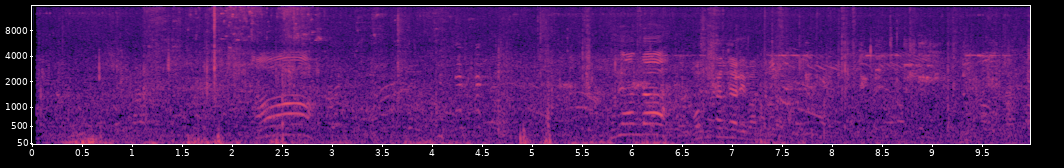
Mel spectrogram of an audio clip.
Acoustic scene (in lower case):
park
